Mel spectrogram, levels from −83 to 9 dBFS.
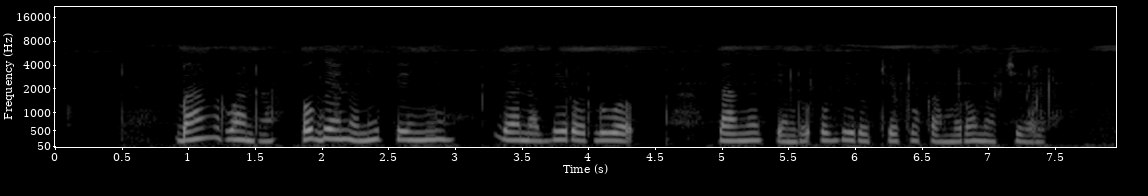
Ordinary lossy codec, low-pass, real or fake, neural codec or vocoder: none; 7.2 kHz; real; none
